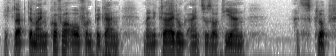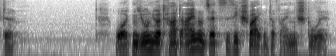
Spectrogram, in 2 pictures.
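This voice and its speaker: A man narrating a story in the first person in a calm, measured, soft-spoken manner. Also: lowish voice, breathy edge. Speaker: audiobook narrator.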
